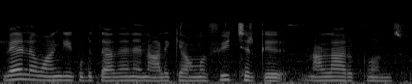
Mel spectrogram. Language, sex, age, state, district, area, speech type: Tamil, female, 60+, Tamil Nadu, Mayiladuthurai, rural, spontaneous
